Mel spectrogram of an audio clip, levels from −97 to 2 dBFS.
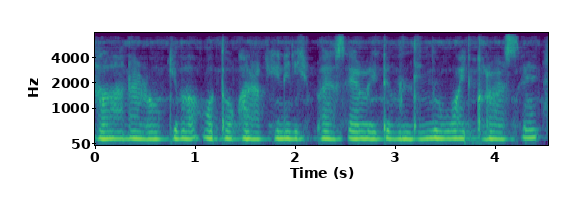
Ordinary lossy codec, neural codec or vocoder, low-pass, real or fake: none; codec, 24 kHz, 3 kbps, HILCodec; 7.2 kHz; fake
